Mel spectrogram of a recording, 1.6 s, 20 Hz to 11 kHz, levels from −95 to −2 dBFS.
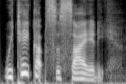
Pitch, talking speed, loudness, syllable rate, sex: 210 Hz, 150 wpm, -17 LUFS, 4.8 syllables/s, female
